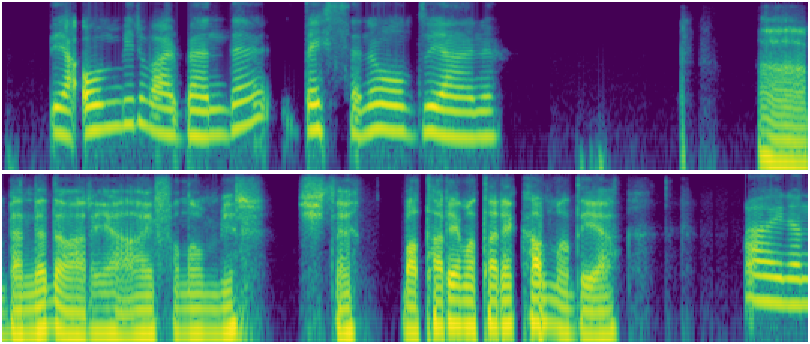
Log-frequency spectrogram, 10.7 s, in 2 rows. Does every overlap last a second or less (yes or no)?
yes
